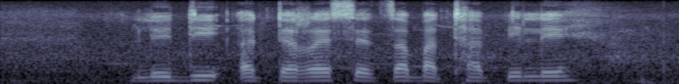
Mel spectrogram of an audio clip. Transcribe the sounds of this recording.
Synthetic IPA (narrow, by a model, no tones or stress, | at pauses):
lɪdiʔatʼɛrɛsɛt͡sabatʰapʼilɪ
